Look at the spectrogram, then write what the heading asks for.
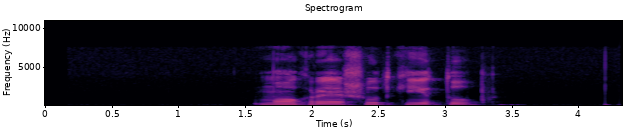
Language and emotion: Russian, neutral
